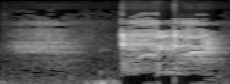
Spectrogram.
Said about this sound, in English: And I cannot stop coughing.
